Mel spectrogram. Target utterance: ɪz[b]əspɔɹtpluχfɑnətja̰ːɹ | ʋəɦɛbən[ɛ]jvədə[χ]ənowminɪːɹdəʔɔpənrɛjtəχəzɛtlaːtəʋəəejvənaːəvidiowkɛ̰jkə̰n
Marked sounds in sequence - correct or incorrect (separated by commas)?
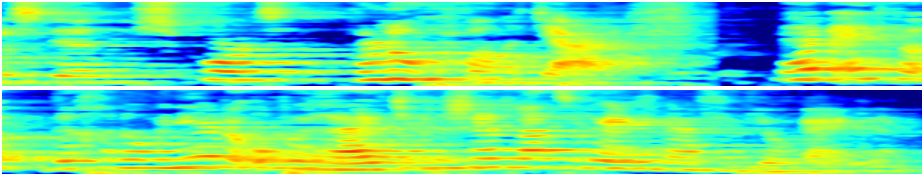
incorrect, incorrect, correct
